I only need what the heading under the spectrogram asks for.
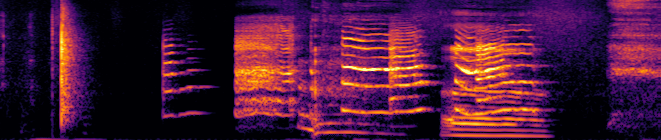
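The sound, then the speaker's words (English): A person vocally imitates a dog with a few drawn-out, whining barks and yelps, fairly loud, preceded by a brief sharp click. “I'm going to a dog do later. What's a dog do? Woof.”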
